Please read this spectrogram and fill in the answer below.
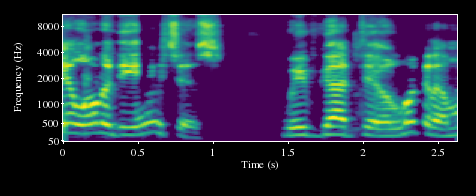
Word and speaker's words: Diassis: Can I give, is his name Diassis? Am I saying it right? Yeah. Hey, how's it going? Can I give my phone number to him? Absolutely. Yeah, that's fine. Diassis, my phone number is, I guess, I don't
